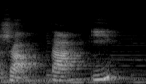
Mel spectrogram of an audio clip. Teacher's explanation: Então você separa já, tá, i. Esse i fica isolado em uma sílaba, é tônico e forma hiato com a vogal anterior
